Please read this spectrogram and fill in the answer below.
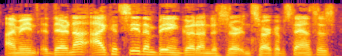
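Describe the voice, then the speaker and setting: A man's voice: mid-range voice, a little fast, a bit bright. A man co-hosting a radio show, making dry remarks in casual banter. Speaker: radio co-host.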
